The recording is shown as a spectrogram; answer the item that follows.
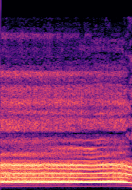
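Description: A man's sustained metal-style scream into a studio microphone, a single loud, steady, tonal yell held for over a second before tapering off.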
